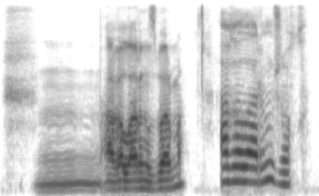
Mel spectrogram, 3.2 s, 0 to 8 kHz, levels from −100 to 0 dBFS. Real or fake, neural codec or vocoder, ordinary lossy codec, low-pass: real; none; none; 7.2 kHz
